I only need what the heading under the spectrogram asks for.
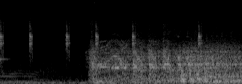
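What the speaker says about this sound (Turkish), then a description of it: "Arabamızı çalıştırdık." In the game Fernbus Simulator, a few ticking clicks, then a bus engine cranks and turns over, settling into a steady mid-pitched idle with rhythmic clatter.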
